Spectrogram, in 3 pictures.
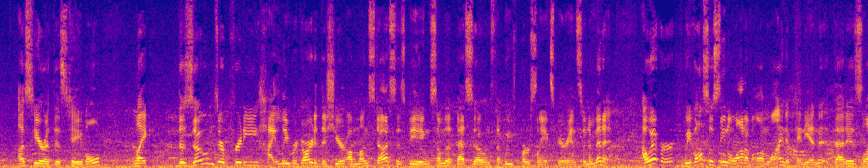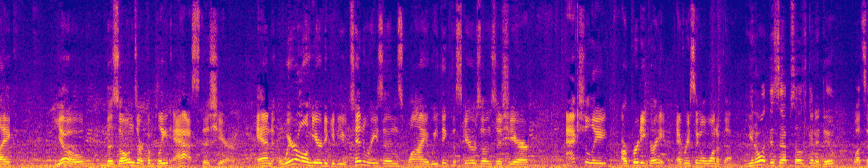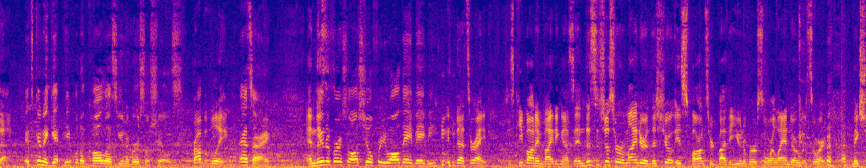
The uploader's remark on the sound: recording live at Universal!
